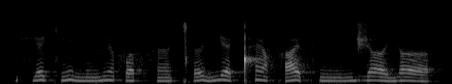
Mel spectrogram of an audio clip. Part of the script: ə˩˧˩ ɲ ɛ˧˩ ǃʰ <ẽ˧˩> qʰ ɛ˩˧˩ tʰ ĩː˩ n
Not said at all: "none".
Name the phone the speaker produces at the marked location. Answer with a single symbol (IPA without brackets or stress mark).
ɛ̃˧˩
